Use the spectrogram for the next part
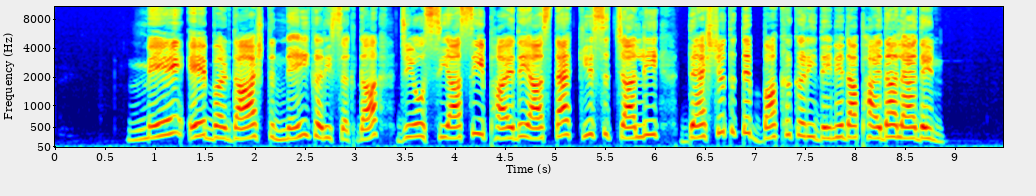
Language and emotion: Dogri, angry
